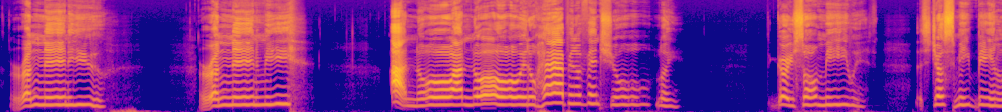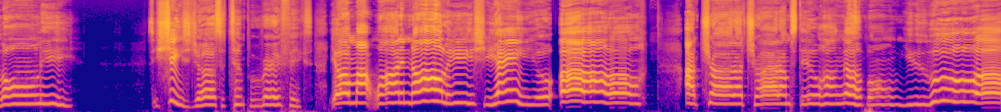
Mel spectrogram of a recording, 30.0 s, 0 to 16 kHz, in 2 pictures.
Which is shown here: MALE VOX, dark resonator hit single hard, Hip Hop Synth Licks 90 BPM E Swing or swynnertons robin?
MALE VOX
